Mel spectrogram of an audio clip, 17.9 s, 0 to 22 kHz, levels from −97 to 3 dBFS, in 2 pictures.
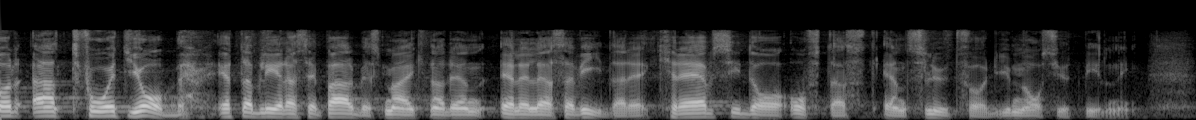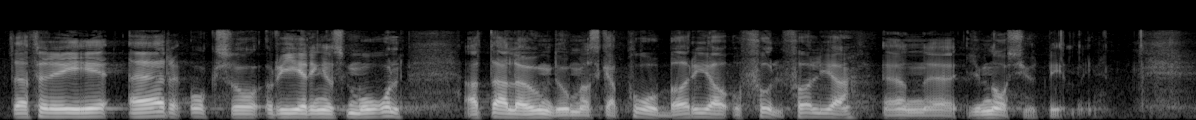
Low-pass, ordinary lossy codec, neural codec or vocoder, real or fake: none; none; none; real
